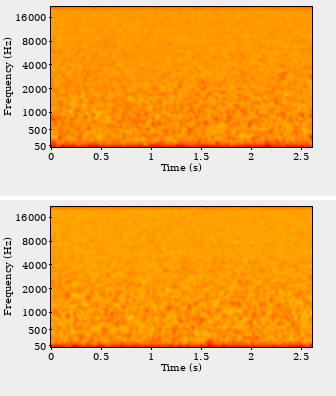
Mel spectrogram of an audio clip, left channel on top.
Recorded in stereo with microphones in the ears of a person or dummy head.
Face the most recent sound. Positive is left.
No sound to turn to.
